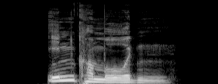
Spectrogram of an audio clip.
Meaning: inflection of inkommod: 1. strong genitive masculine/neuter singular 2. weak/mixed genitive/dative all-gender singular 3. strong/weak/mixed accusative masculine singular 4. strong dative plural
- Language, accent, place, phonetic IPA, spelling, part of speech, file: German, Germany, Berlin, [ˈɪnkɔˌmoːdn̩], inkommoden, adjective, De-inkommoden.ogg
